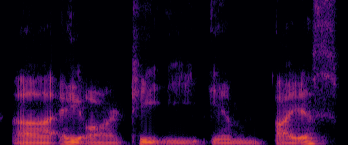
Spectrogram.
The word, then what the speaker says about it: Artemis: goddess of the moon, which is, I think, Artemis, if I'm pronouncing that correctly. Artemis.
